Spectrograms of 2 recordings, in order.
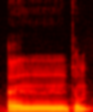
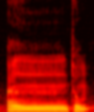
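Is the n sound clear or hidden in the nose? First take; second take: nasal; nasal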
